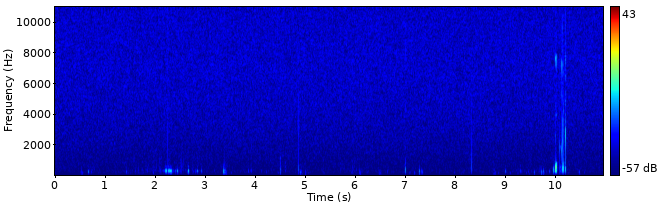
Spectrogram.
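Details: Stomach growling after skipping lunch: quiet scattered gurgles, pops and a few louder rumbling squeaks from the belly; normal hunger borborygmi.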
